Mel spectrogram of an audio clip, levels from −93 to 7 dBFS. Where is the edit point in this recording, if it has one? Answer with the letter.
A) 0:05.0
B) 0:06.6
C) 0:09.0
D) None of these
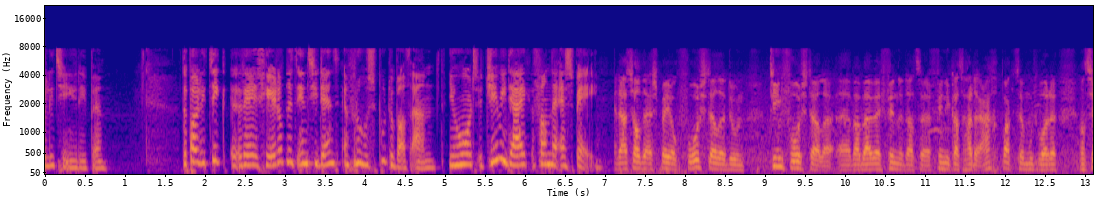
A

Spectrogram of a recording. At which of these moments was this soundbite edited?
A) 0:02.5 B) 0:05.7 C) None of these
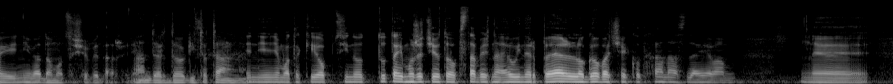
A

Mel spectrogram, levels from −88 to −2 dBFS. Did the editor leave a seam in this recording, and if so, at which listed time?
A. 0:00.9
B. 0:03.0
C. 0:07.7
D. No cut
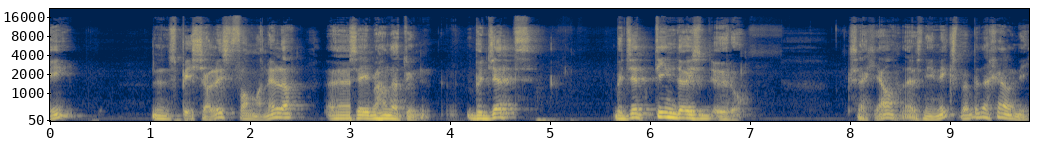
B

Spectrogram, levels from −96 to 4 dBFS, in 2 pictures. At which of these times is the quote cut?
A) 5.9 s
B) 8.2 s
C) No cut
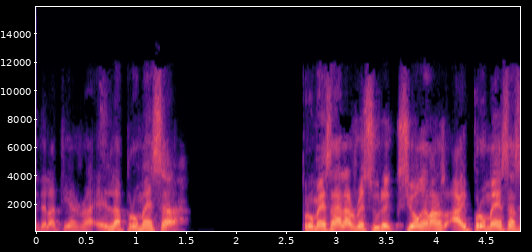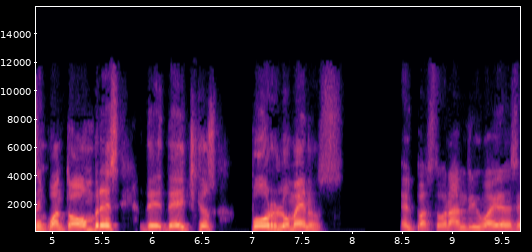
A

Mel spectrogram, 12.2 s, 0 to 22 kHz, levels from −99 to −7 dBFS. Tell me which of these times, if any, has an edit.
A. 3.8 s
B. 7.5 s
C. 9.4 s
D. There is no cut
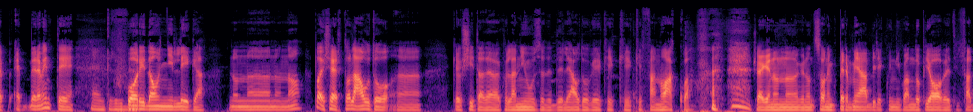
A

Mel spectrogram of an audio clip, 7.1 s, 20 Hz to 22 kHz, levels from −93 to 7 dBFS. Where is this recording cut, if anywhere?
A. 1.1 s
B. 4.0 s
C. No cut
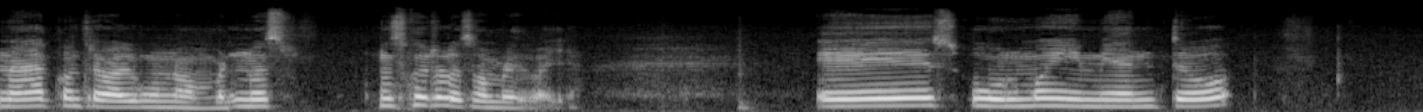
A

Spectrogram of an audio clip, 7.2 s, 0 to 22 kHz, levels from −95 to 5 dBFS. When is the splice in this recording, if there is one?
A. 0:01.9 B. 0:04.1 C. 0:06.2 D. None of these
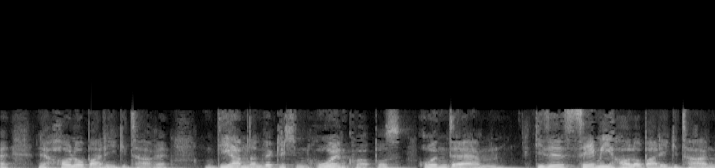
B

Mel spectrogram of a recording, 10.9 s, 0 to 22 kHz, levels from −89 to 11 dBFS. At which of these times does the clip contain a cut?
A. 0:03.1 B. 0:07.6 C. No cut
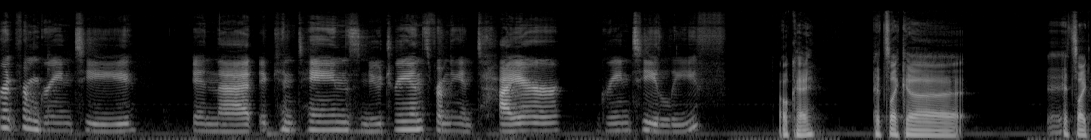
B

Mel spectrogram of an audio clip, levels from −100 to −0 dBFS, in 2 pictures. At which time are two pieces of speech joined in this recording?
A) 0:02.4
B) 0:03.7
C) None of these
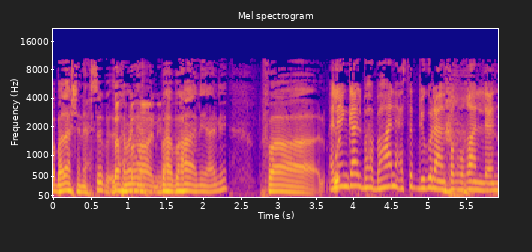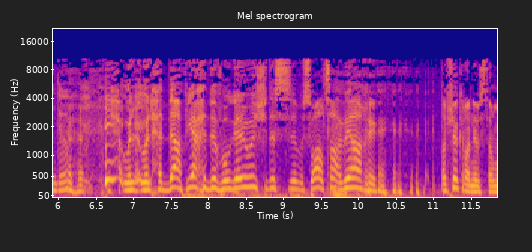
B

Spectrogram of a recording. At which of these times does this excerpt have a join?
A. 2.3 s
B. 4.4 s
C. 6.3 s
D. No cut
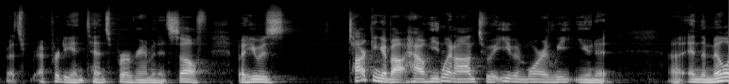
B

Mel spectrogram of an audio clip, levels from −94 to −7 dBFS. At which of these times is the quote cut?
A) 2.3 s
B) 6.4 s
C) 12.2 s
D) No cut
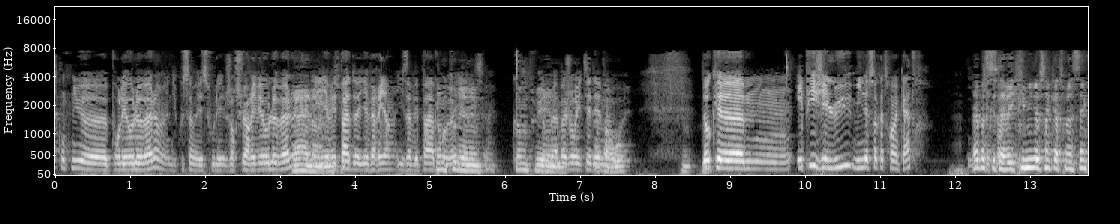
C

